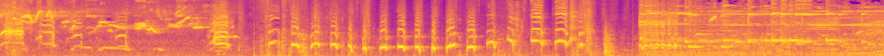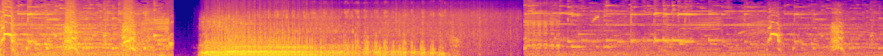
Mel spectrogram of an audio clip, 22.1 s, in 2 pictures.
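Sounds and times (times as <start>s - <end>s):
sheep bleating: 8.0s - 8.9s, 17.6s - 18.2s
dog barking: 11.0s - 12.9s, 20.6s - 21.6s.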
